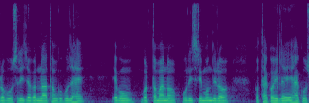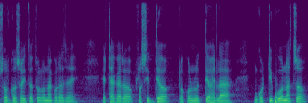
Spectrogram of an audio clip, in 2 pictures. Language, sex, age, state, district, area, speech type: Odia, male, 45-60, Odisha, Kandhamal, rural, spontaneous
